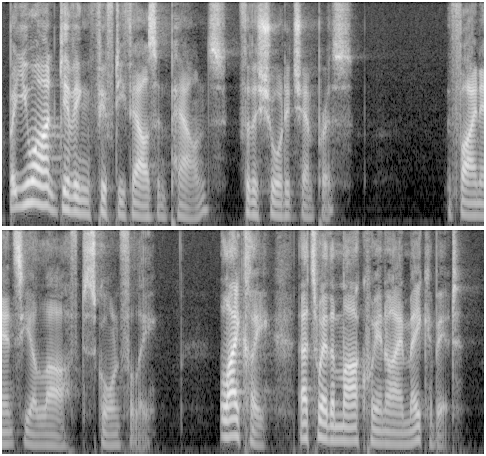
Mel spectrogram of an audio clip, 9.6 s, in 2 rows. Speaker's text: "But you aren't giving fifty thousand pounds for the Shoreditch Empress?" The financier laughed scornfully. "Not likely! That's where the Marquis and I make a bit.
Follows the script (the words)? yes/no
no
